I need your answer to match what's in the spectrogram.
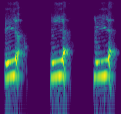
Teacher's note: ऐसे वर्ण जिनको बोलने पर जीभ के पास से हवा निकल जाए, यानी दोनों तरफ से हवा निकल जाए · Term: पार्श्विक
